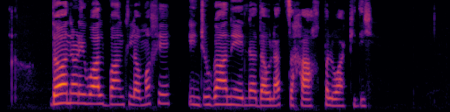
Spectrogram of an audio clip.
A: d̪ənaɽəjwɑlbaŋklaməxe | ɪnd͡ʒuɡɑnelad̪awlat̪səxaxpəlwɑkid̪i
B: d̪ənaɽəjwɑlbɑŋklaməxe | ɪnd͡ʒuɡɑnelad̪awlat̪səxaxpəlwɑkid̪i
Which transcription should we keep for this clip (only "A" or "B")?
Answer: B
